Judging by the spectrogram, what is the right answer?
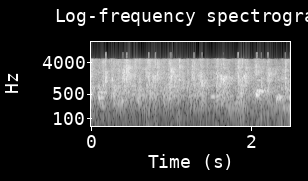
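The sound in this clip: An audience at a religious gathering claps in applause to welcome a man forward, a dense, steady patter of many hands that holds at an even loudness for the whole stretch.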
